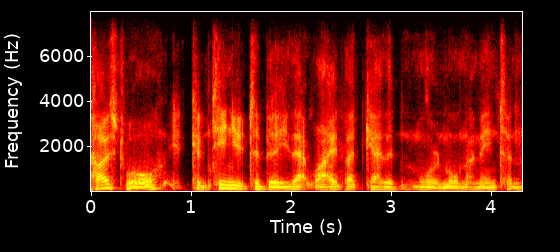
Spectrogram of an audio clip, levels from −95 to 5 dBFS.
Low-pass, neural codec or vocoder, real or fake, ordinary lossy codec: 7.2 kHz; vocoder, 22.05 kHz, 80 mel bands, WaveNeXt; fake; Opus, 32 kbps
